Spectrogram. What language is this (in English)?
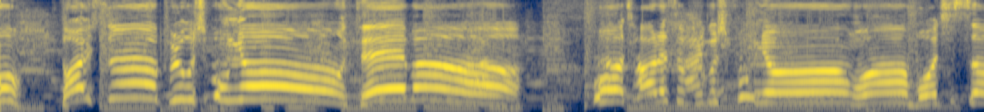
Korean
